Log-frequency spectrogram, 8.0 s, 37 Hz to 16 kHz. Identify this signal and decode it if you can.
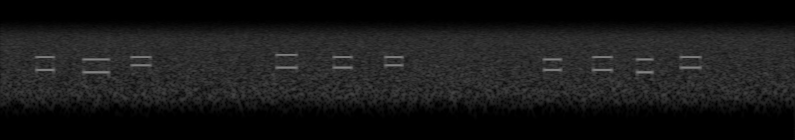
DTMF, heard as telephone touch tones, dialled by hand, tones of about 200 ms, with phone line noise. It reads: 510 980 4518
